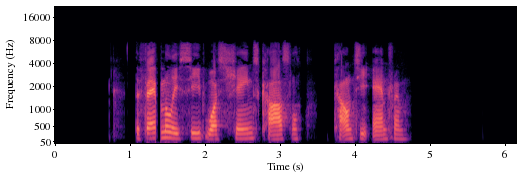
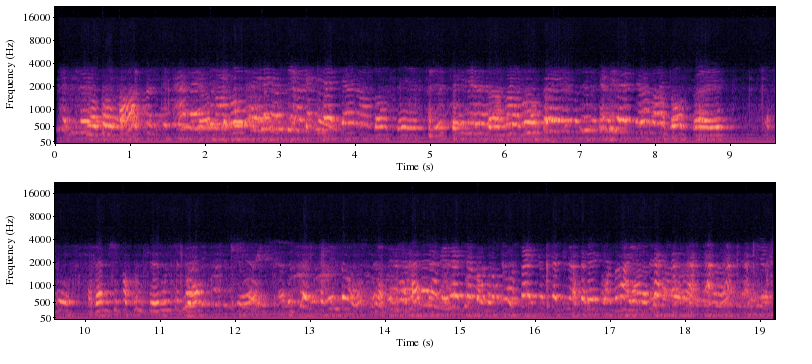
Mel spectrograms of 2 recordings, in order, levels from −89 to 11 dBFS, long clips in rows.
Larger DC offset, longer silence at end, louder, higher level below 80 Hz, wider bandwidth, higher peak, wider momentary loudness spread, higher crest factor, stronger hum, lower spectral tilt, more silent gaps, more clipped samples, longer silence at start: neither; first, 1.5 s vs 0 s; about the same, -18 LUFS vs -18 LUFS; second, -66 dBFS vs -46 dBFS; first, 7.8 kHz vs 4 kHz; about the same, 0 dBFS vs -2 dBFS; first, 15 LU vs 9 LU; about the same, 20 dB vs 16 dB; neither; second, -4.5 dB/octave vs -7.5 dB/octave; first, 3.53-3.72 s vs none; neither; first, 1.1 s vs 0.05 s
